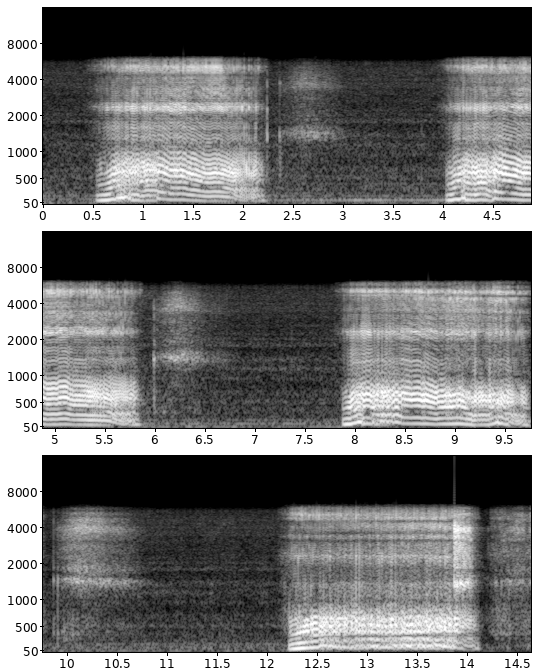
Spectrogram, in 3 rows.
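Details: Heavy snoring: loud, rattling inhaled snores about every four seconds, roughly 15 a minute, each followed by a softer breath out.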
